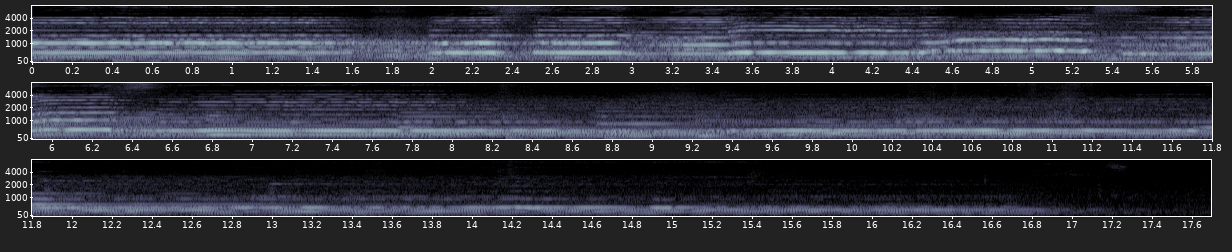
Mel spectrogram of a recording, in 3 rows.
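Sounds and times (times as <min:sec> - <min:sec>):
soprano singing a Sanctus: 0:00.0 - 0:17.2.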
